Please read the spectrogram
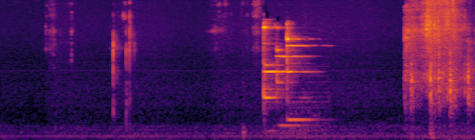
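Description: A single bright ding, like a bell or electronic chime, about two and a half seconds in, ringing out for under a second over a quiet room with a few faint clicks. Near the end, a short rustling noise.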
